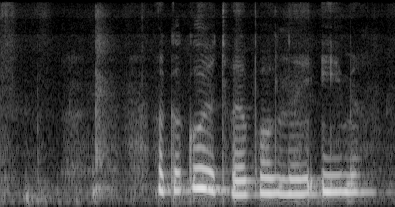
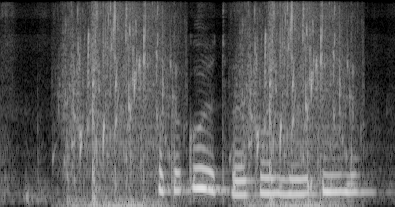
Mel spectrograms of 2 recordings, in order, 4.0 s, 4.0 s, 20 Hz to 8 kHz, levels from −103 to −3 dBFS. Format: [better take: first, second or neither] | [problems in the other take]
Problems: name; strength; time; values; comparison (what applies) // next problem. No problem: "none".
first | background sound (Water / Splash, splatter); 7 dB below the speech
